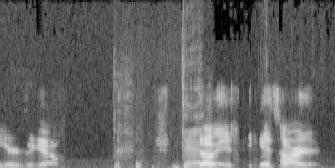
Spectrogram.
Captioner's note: Dr. Pol chuckles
